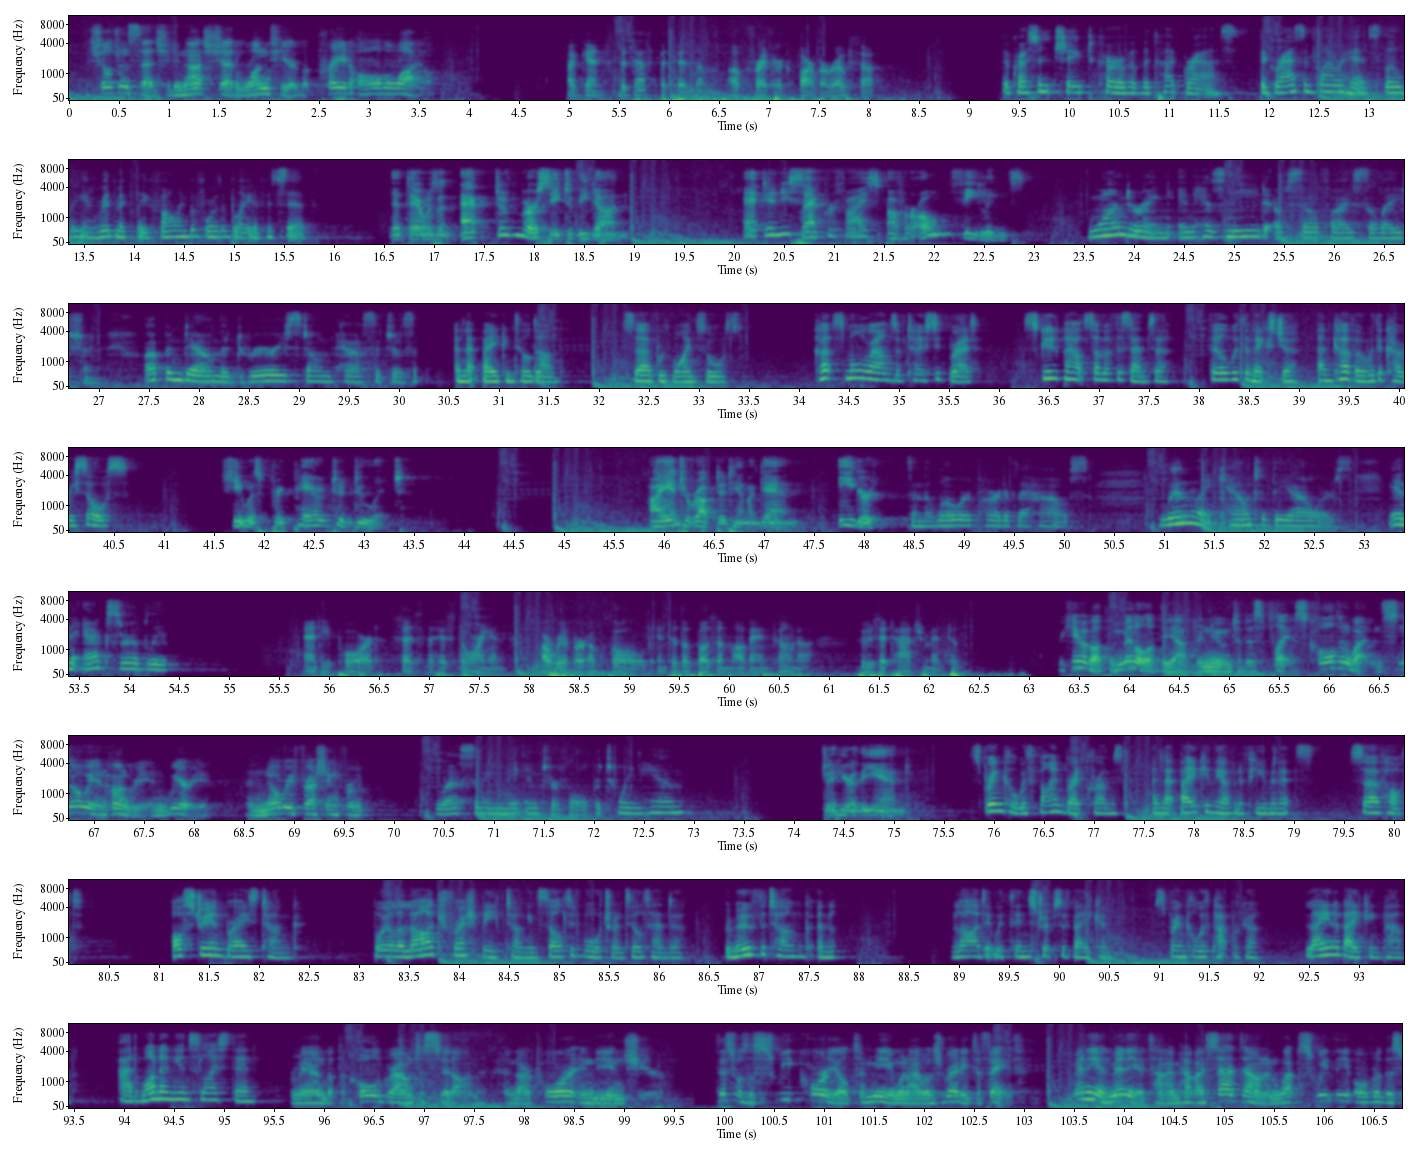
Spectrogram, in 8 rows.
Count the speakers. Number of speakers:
6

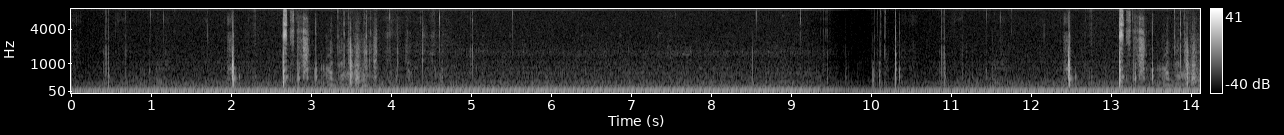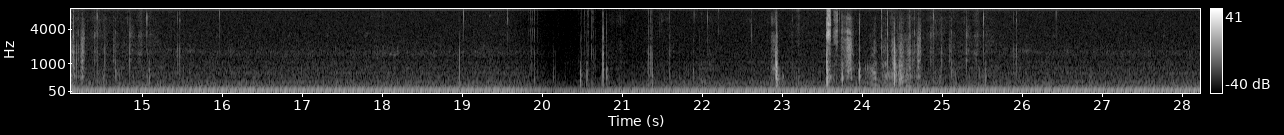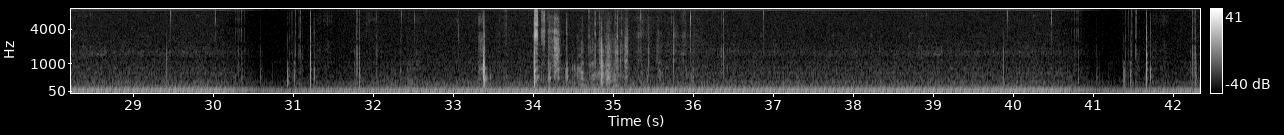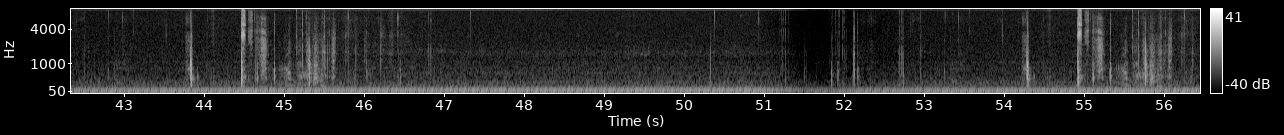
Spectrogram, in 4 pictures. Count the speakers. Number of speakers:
0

